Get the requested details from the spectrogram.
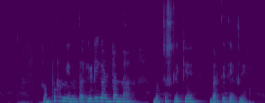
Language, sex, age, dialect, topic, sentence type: Kannada, female, 51-55, Dharwad Kannada, banking, question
